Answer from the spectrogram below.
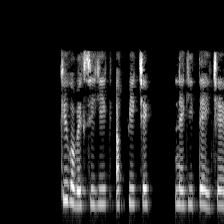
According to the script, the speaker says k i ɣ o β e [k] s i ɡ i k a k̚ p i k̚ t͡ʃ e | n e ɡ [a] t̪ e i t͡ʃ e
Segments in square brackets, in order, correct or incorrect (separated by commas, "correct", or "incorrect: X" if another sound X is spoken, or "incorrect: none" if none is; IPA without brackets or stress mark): correct, incorrect: i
